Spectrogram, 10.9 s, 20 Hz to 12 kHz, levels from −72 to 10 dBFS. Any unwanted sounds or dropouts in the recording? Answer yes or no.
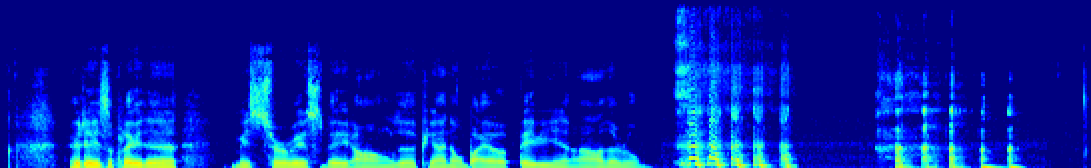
yes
